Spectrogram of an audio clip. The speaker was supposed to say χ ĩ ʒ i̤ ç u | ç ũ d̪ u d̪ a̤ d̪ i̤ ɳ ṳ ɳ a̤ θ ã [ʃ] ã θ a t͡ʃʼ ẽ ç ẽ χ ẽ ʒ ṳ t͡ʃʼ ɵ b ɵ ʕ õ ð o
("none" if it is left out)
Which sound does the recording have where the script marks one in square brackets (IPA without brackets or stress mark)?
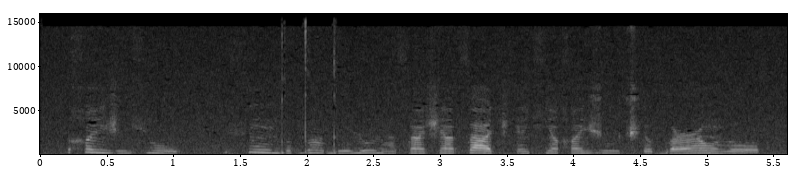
ʃ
